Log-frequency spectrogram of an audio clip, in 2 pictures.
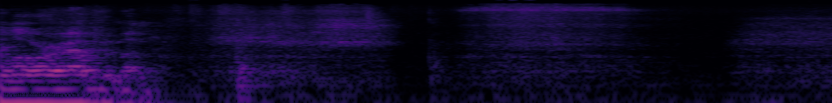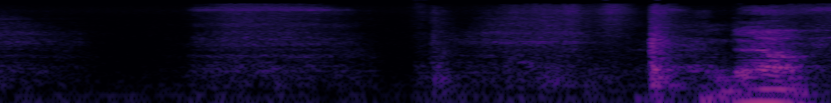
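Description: A man breathes deeply in and out.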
